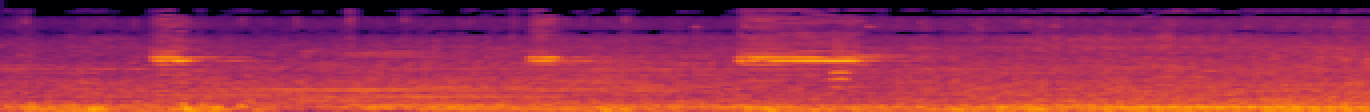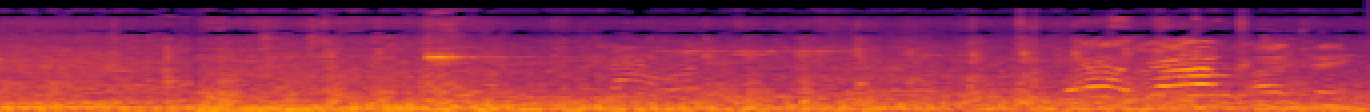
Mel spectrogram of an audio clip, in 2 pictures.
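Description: Street traffic noise with a steady low rumble and several short vehicle-horn toots in the first three seconds, and voices around.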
